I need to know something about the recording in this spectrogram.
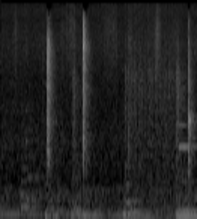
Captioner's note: pops knuckles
